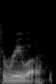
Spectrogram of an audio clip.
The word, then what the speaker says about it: Riva: Yeah, it's spelled with a V, but pronounced Riwa, I think, right? – Yeah.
